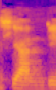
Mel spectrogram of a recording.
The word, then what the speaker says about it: candi: Karena candi itu dalam bahasa Sanskeran tulisannya kan c dicorak kita membacanya siandi, Pak.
